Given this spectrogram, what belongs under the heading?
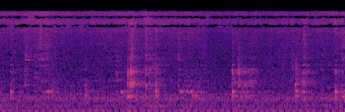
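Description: Food frying in a pan for an Ilocano sinanglaw dish is stirred, with scraping strokes and utensil clinks over a steady sizzle, close and moderately loud.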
